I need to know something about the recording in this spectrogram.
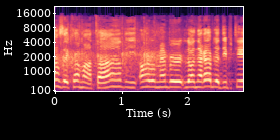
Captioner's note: some applause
